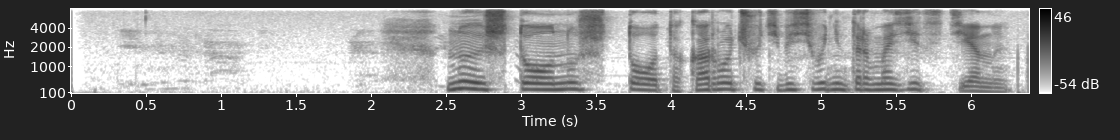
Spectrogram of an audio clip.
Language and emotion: Russian, angry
